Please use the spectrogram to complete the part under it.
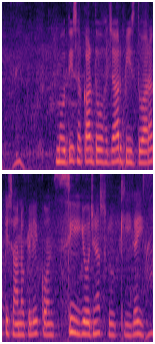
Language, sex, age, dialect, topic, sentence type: Hindi, female, 25-30, Hindustani Malvi Khadi Boli, agriculture, question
